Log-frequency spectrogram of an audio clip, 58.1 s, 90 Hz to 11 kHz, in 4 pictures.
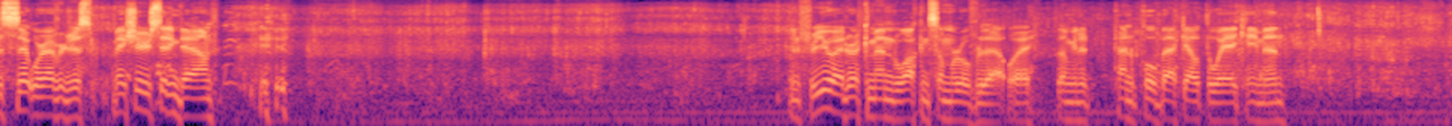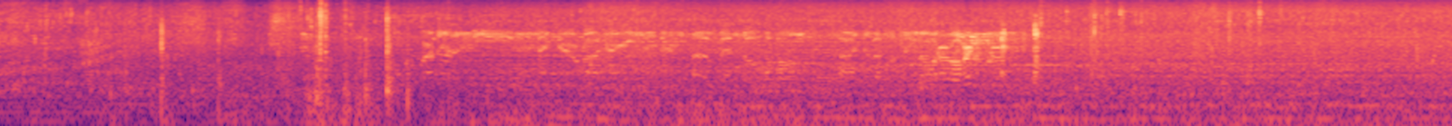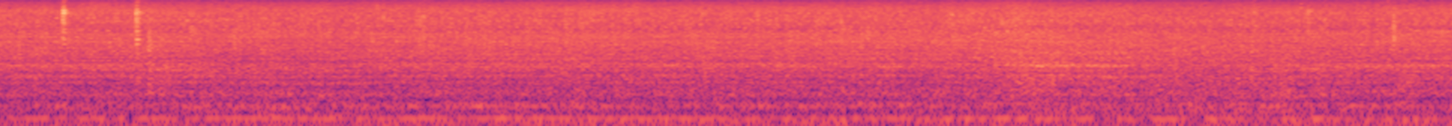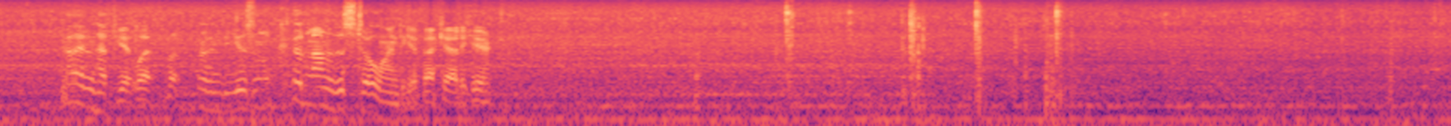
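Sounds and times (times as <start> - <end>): outboard motor humming: 0.0 - 58.0.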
